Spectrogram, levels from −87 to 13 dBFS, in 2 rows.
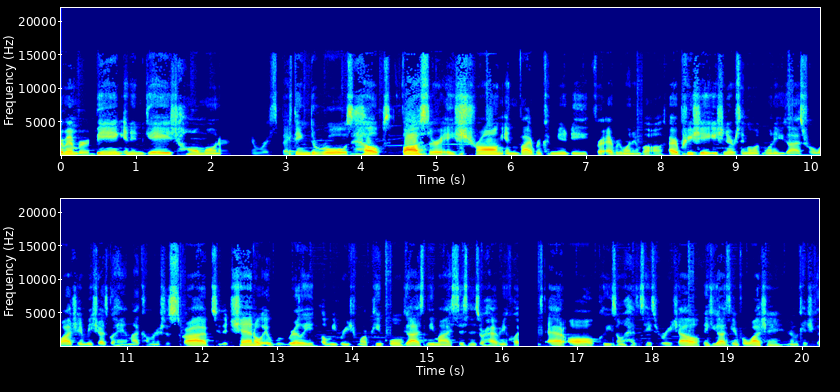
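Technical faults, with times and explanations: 2.55 to 2.74 s and 12.99 to 13.16 s, sound cut by the noise suppressor: the sound sinks by about 10 dB and then about 11 dB for roughly 200 ms and then 150 ms, because the noise suppressor mistook it for noise and pulled it down.
16.21 to 16.47 s, playback stall: the audio drops to silence for 262 ms in mid-flow before continuing, most likely because the player ran short of data or its thread was briefly blocked.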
